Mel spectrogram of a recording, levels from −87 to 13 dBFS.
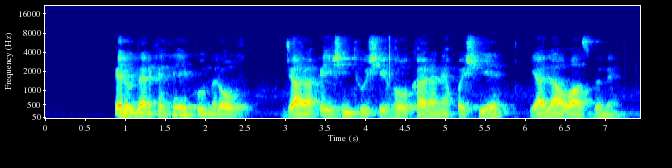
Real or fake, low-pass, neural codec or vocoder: real; 7.2 kHz; none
